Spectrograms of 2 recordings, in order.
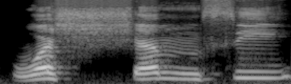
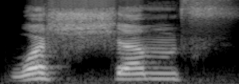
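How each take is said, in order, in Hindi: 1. यह शब्द छोटे स्वर पर समाप्त होता है। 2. यह शब्द बिना स्वर के व्यंजन पर समाप्त होता है।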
